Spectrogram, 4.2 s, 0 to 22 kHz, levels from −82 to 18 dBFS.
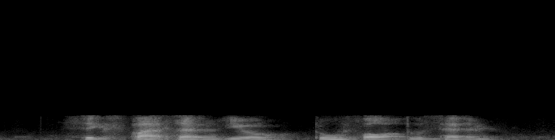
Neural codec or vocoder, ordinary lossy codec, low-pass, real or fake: codec, 16 kHz, 1 kbps, FreqCodec, larger model; AAC, 16 kbps; 7.2 kHz; fake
